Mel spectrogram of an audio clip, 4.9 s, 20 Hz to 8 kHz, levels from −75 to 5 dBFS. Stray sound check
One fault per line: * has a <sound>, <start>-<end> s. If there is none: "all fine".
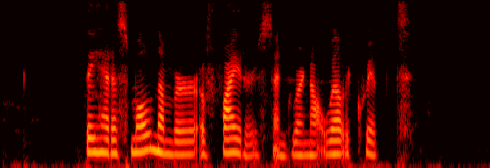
all fine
